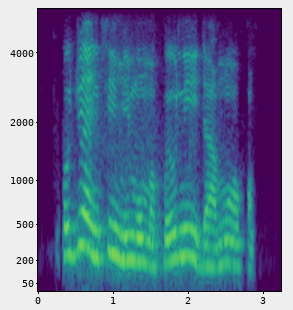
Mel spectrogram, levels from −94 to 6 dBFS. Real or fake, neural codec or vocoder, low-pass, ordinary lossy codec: real; none; 5.4 kHz; Opus, 24 kbps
